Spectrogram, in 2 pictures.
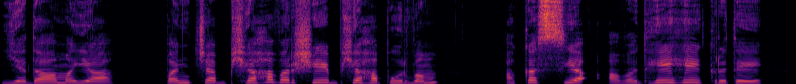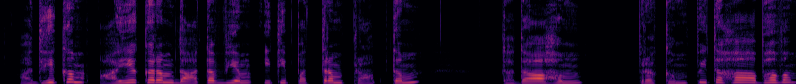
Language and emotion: Sanskrit, fearful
